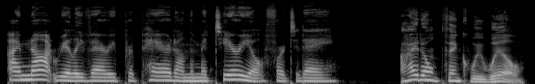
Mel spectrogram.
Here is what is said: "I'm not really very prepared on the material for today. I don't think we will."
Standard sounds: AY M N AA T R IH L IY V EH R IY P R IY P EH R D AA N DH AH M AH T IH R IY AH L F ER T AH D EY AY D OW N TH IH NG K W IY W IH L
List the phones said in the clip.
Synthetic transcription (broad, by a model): AY M N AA T R IH L IY V EH R IY P R IY P EH R D N DH AH M AH T IH R IY AH L F ER T AH D EY AY D OW N TH IH NG K W IY W IH L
